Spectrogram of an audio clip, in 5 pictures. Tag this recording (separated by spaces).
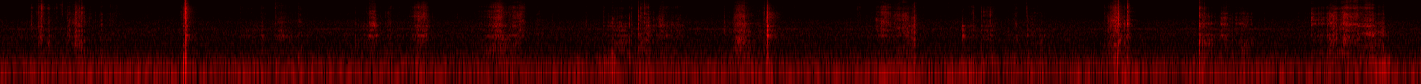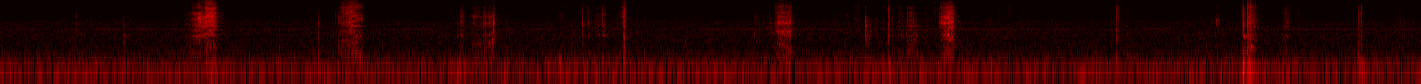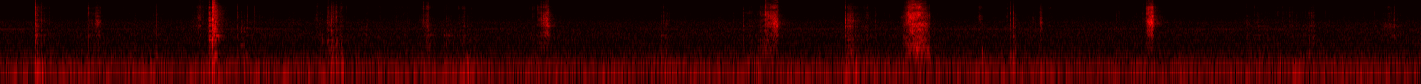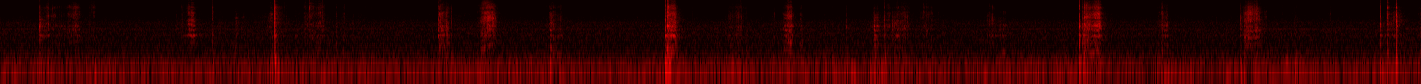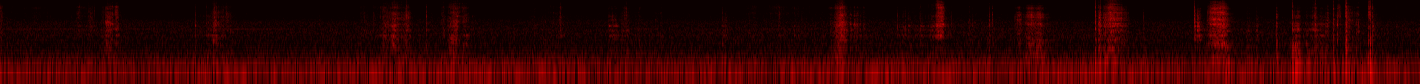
slide microscope plastic glass slides scrape projector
